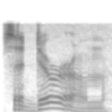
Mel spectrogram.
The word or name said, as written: siddurim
